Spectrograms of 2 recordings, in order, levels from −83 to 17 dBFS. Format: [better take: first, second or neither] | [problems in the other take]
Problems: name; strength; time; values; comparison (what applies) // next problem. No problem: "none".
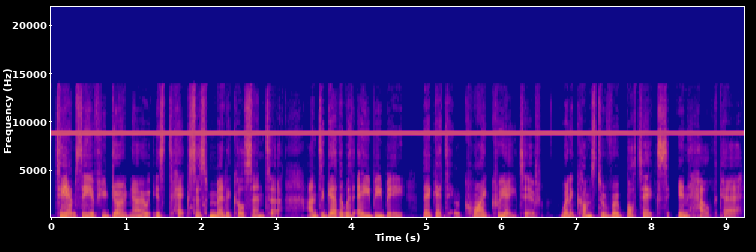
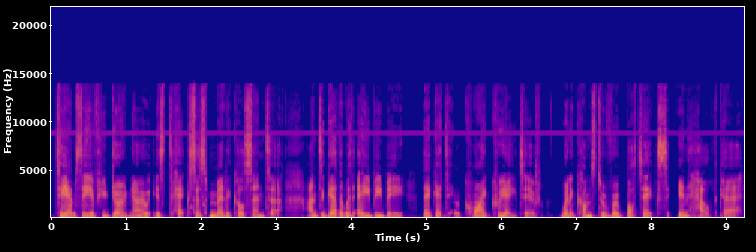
second | high-pitched whine; loud; throughout; 9 kHz, 5 dB below the speech; faint in the second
